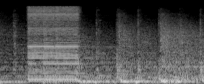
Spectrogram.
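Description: Game-show background music with a steady beat, over which a loud, harsh electronic buzzer tone sounds for about half a second just after the start: the show's cue for a passed answer. A short hiss-like swoosh follows near the end.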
